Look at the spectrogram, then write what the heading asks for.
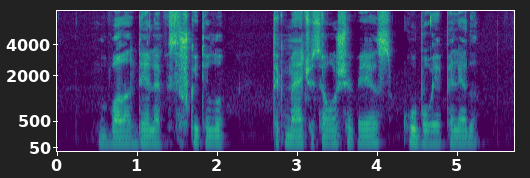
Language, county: Lithuanian, Vilnius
